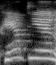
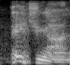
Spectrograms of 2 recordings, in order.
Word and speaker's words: Patreon: He has the, am I saying it right? Is it Pantheon or Pandrian? No, Patreon, a Patreon page, a subscriber page.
